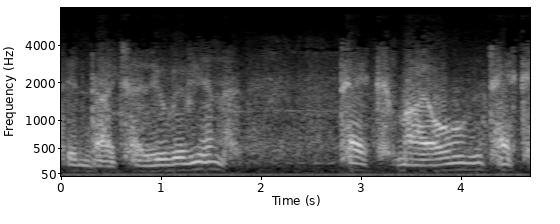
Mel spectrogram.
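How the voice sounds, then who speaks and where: An actor playing an obsessed, proud male scientist in a 1970s radio drama, speaking in a deliberate, grandiose, theatrical manner. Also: lowish voice, fairly even intonation, narrow, tinny audio. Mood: obsessive. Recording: noisy, thin 1970s radio broadcast.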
